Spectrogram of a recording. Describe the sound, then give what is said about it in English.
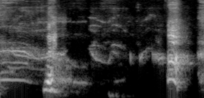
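A hound dog gives two sharp, loud barks about a second apart, with drawn-out baying tones between and around them. “He's a hound dog.”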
